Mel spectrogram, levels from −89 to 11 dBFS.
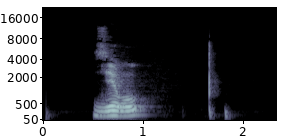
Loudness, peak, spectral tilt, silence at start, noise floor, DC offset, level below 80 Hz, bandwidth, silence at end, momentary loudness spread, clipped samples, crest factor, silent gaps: -22 LUFS; -6 dBFS; -5.5 dB/octave; 0.5 s; -75 dBFS; under 0.1%; -72 dBFS; 12.5 kHz; 0.65 s; 18 LU; under 0.1%; 22 dB; none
